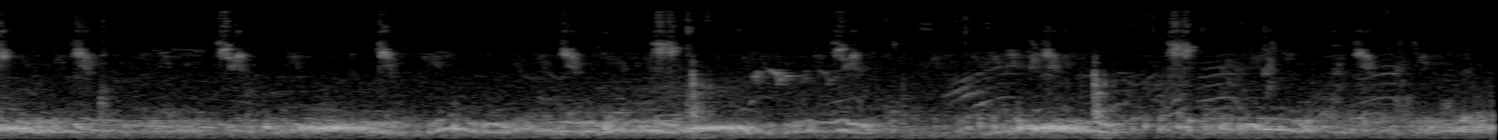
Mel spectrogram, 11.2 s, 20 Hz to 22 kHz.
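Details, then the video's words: Overlapping deep pigeon coos swell and fade in waves, with sharp faint clicks and brief higher chirps mixed in. "Pigeon Videos | Kabootar Ki Video Episode-5| Birds Sounds"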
